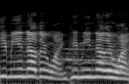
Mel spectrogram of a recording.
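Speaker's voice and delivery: ordinary delivery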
